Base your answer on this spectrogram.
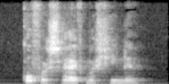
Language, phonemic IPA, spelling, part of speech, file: Dutch, /ˈkɔfərˌsxrɛifmɑˌʃinə/, kofferschrijfmachine, noun, Nl-kofferschrijfmachine.ogg
- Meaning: a typewriter which has its own solid, roughly suitcase-shaped casing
